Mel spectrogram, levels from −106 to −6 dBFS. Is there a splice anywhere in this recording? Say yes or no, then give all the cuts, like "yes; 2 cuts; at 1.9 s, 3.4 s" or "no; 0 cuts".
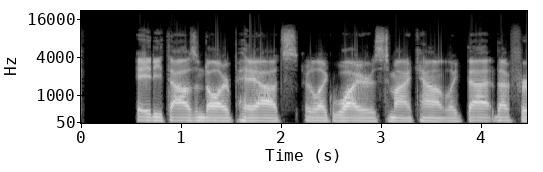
no; 0 cuts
